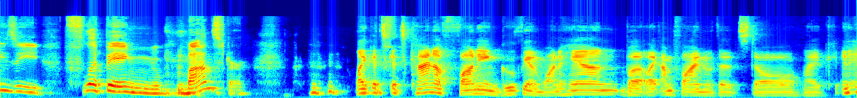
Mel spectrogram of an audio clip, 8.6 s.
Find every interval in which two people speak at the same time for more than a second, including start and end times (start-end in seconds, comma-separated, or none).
none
